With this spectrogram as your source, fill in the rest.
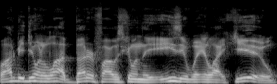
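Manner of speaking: plain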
